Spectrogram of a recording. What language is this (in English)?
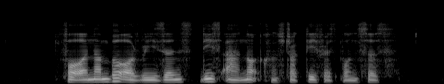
English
